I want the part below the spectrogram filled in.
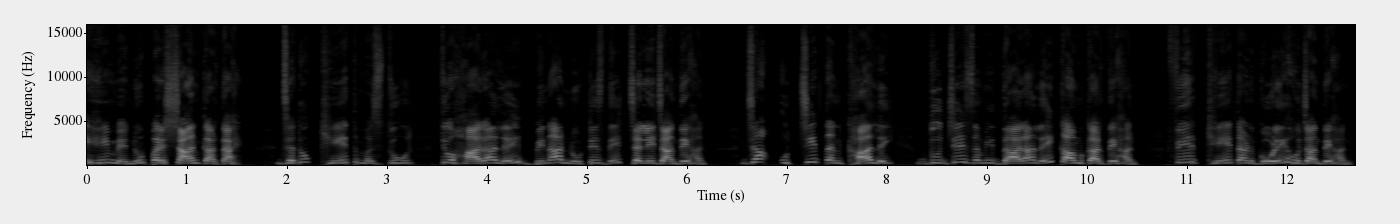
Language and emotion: Punjabi, angry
